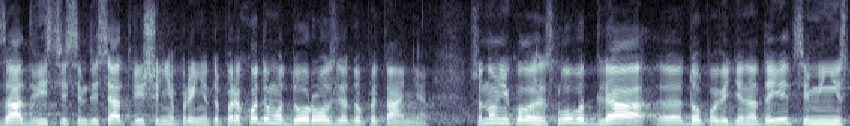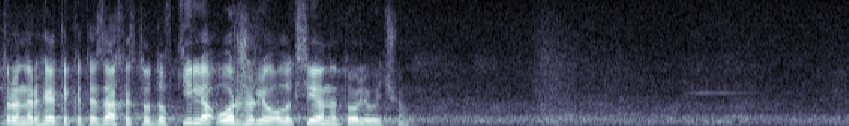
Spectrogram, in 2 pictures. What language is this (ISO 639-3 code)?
ukr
